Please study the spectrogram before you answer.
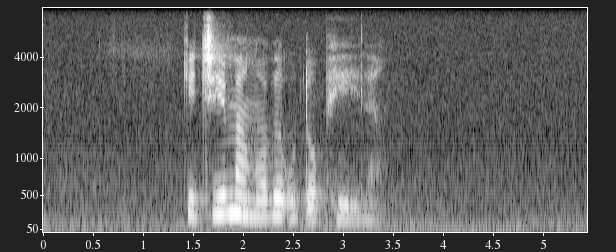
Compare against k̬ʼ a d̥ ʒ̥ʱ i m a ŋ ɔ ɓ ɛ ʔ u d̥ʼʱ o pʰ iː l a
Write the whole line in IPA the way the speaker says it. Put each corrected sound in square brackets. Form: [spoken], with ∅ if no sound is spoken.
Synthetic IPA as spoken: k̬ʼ [i] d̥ ʒ̥ʱ i m a ŋ ɔ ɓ ɛ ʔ u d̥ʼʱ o pʰ iː l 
